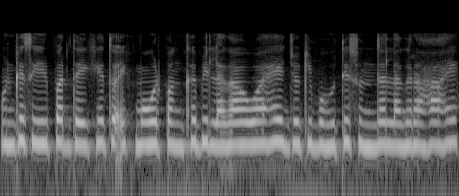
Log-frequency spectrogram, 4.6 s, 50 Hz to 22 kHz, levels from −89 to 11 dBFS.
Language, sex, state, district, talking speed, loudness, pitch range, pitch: Hindi, female, Bihar, Vaishali, 250 wpm, -22 LUFS, 240-260 Hz, 250 Hz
